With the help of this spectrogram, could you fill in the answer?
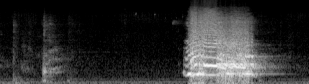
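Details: A Beagle, a new dog, gives a single loud, drawn-out bark with a rich, hound-like baying tone like a Bloodhound, after being asked to bark.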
